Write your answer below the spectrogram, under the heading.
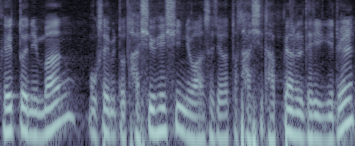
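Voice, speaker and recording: Somewhat breathy, a man speaks at a very fast pace with ordinary pitch variation. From Jeolla, South Korea. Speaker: pastor. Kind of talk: lecture. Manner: formal.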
